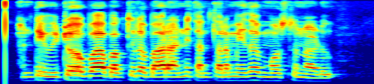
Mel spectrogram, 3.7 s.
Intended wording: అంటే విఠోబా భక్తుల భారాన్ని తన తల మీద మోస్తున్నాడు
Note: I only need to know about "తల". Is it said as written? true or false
true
